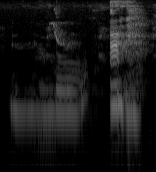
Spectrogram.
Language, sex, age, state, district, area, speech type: Santali, female, 30-45, Jharkhand, East Singhbhum, rural, spontaneous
